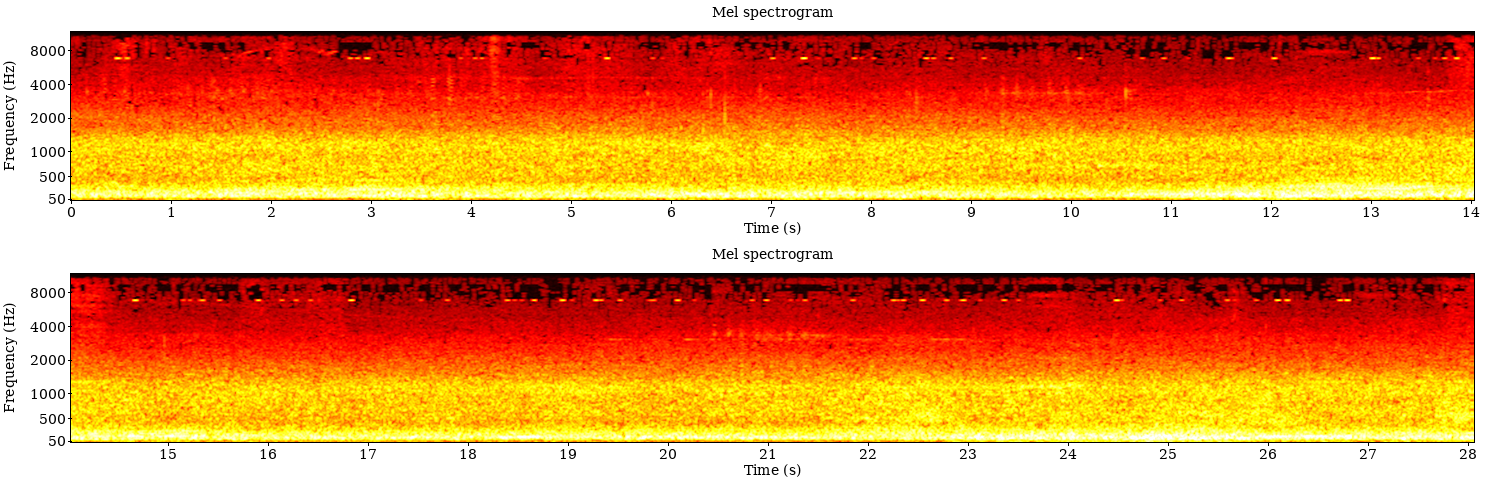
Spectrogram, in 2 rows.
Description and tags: Quiet noon atmo on the National Mall in Washington D.C. next to the Washington Monument. The recorder is on the outer ring path around the monument, facing north towards the Ellipse and the White House. Traffic on Constitution Ave. can be heard in the far-range.
Recorded in March 2012 with a Zoom H2, mics set to 90° dispersion.
field-recording, athmo, quiet, wide-range, city, USA, traffic, Washington-DC, afternoon, urban, atmo, spring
